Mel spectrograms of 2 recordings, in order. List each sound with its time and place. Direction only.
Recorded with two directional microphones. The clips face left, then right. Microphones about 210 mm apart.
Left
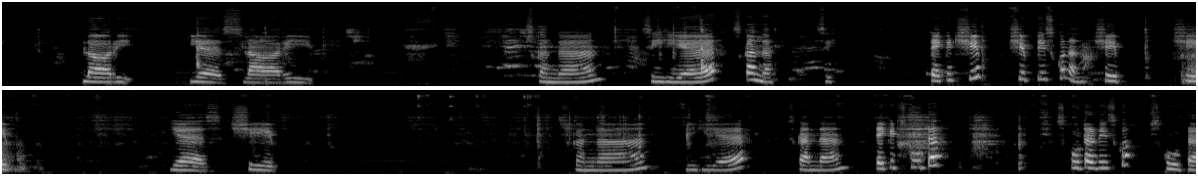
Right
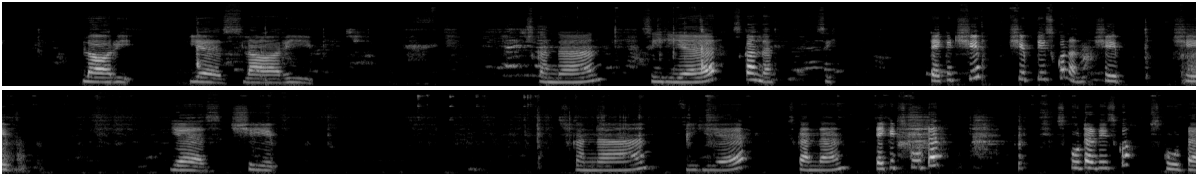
0.8 s speech: 15° left (ahead or behind)
4.0 s music: centre (ahead or behind)
5.3 s speech: 25° left (ahead or behind)
9.2 s speech: 15° left (ahead or behind)
13.6 s speech: 15° left (ahead or behind)
17.7 s speech: 20° left (ahead or behind)
22.6 s speech: 15° left (ahead or behind)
